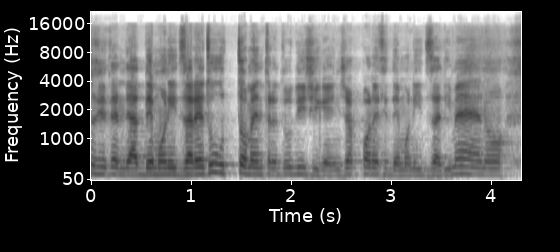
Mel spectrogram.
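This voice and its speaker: A man delivers his words very fast in a passionate tone, yet his intonation stays monotone and flat. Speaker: indie game developer and artist, guest in interview. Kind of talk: interview answer, casual conversational talk. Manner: fast, expressive, passionate, rambling.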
